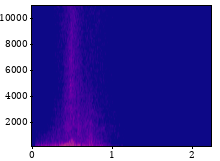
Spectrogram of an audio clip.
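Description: A single whoosh sound effect about a second long, swelling quickly and then fading away, with a deep rumble under a high hiss.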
